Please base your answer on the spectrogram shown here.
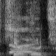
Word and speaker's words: Kyoguchi: Yeah, you say it real quick, the Kyo. I think it's Kyoguchi. The same character, the city Kyoto? Right. There's a city called Kyoto.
